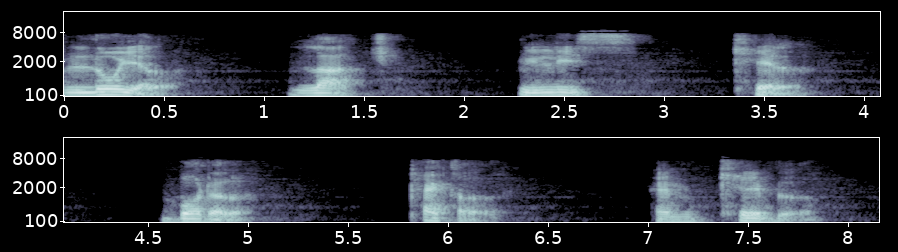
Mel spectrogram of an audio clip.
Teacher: produced by raising the tip of the tongue and letting the air flow through both sides of the tongue it is purchased with the vibration of the vocal cords so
